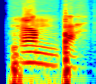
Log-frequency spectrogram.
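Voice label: "rhondda", Welsh; Glamorgan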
